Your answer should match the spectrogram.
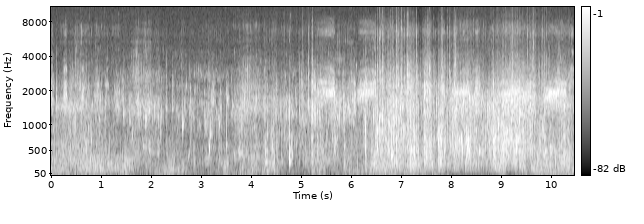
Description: Water splashing with rustling and ducks quacking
